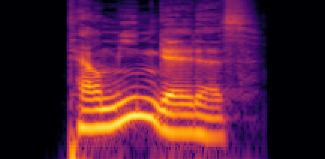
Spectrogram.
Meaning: genitive of Termingeld
- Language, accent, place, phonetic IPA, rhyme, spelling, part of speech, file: German, Germany, Berlin, [tɛʁˈmiːnˌɡɛldəs], -iːnɡɛldəs, Termingeldes, noun, De-Termingeldes.ogg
